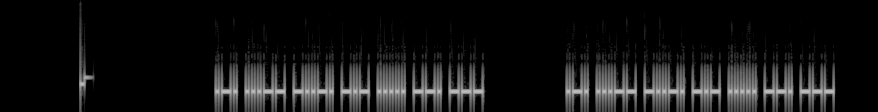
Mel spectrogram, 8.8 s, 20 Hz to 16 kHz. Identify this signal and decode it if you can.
Morse code, heard as a keyed tone, about 40 wpm, 700 Hz. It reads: R3/K5GO R3/K5GO
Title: Call Signs Repeated 3x - 40wpm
